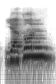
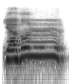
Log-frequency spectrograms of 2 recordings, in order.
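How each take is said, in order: First: The n sound is short and light. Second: The n sound is pressed and held longer. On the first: The speaker calls it wrong. "that's a, a regular noon" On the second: The speaker calls it right. "this is a double noon. It's a noon mushaddad"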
